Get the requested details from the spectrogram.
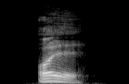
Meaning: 1. old, shabby (of things) 2. old (used as a mild expletive, mostly before names)
- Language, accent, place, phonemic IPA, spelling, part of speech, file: German, Germany, Berlin, /ɔl/, oll, adjective, De-oll.ogg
